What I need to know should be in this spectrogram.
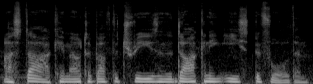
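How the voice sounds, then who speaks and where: A man reading an audiobook aloud, in calm, even scripted narration. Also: mid-range voice, a little fast, slight background noise.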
